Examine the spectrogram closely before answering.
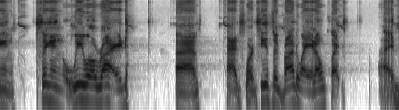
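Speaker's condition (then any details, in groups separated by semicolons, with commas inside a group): Cerebral palsy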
